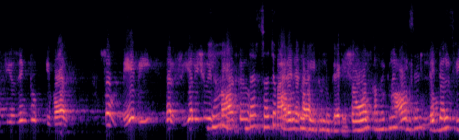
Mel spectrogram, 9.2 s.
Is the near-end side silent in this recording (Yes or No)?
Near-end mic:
No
